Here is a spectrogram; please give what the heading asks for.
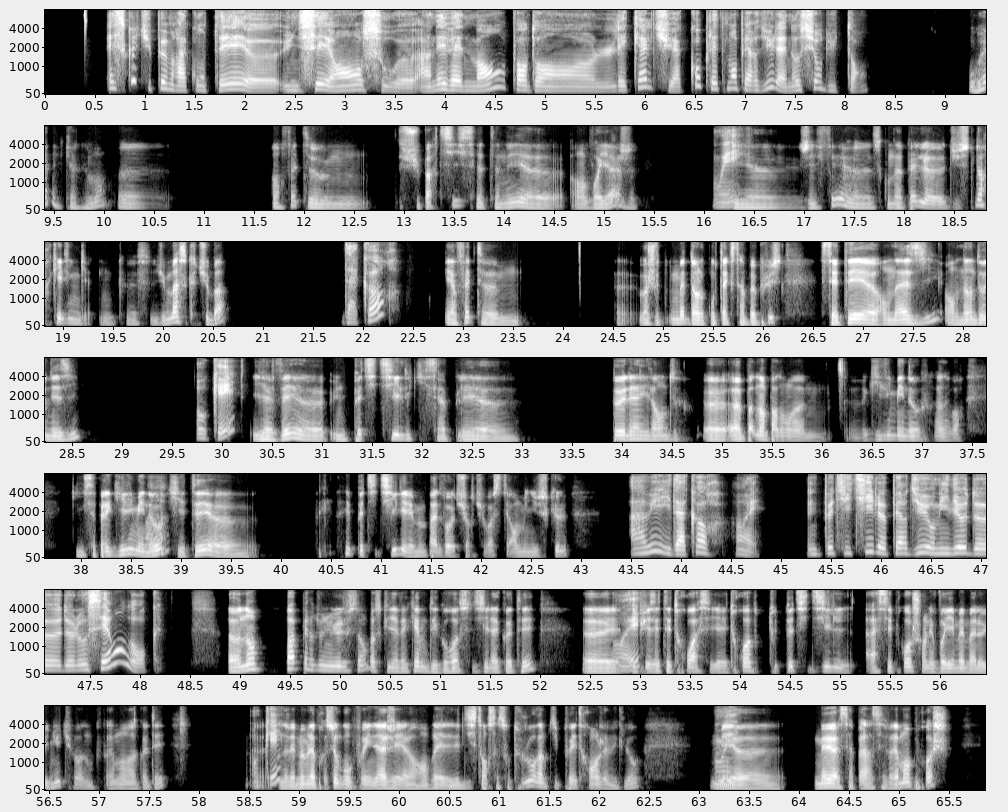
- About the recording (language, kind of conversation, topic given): French, podcast, Raconte une séance où tu as complètement perdu la notion du temps ?
- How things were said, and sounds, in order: other background noise; in English: "snorkeling"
